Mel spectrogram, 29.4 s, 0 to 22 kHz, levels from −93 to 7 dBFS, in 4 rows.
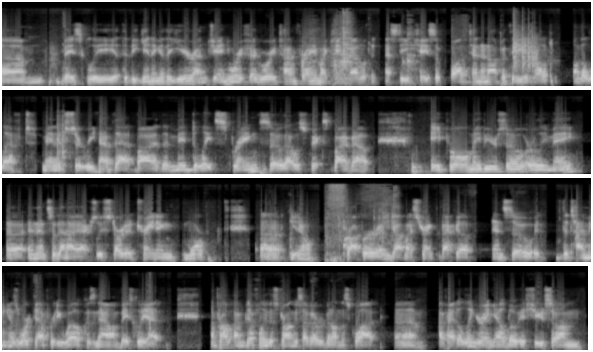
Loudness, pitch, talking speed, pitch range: -16 LUFS, 100 Hz, 220 wpm, 90-110 Hz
